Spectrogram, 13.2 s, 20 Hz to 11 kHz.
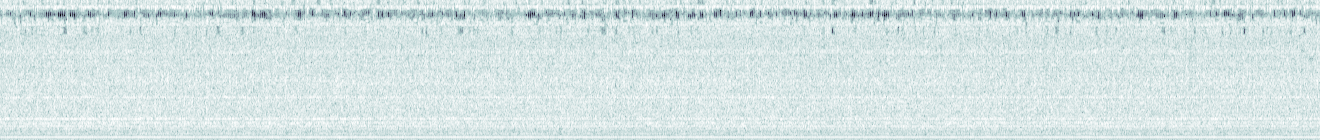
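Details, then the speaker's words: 2009 Range Rover Supercharged 4.2: constant piercing whine over quiet idle; mechanic's stethoscope on the alternator housing showed the whine comes from the alternator, no engine codes found; alternator replaced. "It was obvious that that's where the whine was coming from."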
